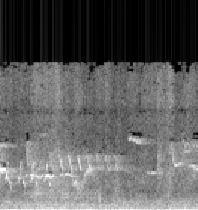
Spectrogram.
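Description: Faint, high chirps from small birds twitter on and off in the background, set against a steady low outdoor rumble. No one speaks.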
